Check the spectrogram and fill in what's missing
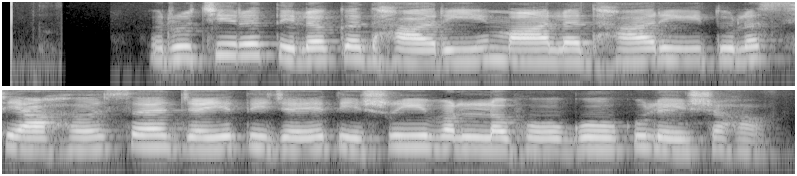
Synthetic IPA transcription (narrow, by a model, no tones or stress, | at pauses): ɾut͡ʃiɾɐt̪ilɐkɐd̪ʱaːɾiːmaːlɐd̪ʱaːɾiːt̪ulɐsjaːɦɐ̆sɐd͡ʒɐjɐt̪id͡ʒɐjɐt̪iʃɾiːʋɐlːɐbʱoːɡoːkuleːʃɐɦɐ̆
